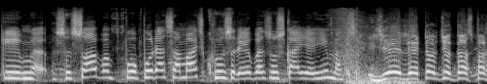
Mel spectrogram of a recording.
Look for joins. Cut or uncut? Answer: cut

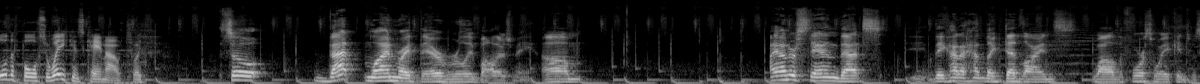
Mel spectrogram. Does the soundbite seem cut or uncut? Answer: uncut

